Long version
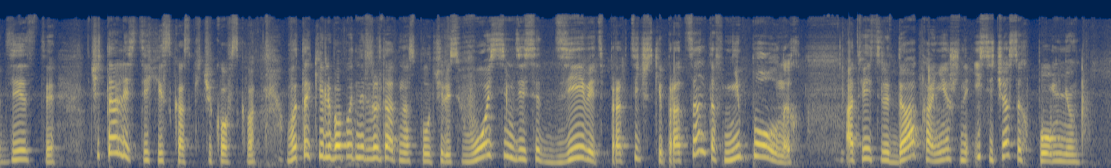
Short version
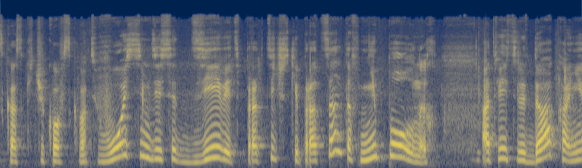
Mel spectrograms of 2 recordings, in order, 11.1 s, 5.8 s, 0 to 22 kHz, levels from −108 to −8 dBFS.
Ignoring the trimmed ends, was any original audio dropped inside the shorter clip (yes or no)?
yes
